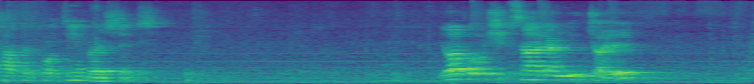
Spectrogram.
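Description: An elderly man speaks calmly into a microphone, heard through a loudspeaker in a large room.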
